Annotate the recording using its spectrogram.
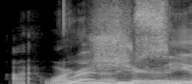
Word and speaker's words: Granduciel: So his name is Adam Granduciel. Is that how you pronounce it? Granduciel. – Sure. Yeah.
